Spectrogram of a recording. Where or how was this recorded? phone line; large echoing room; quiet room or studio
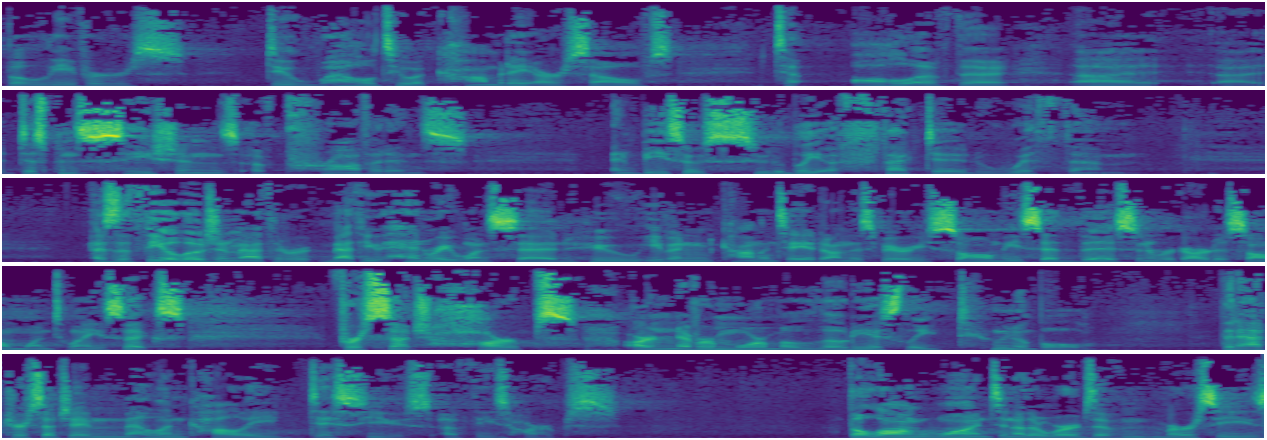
large echoing room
